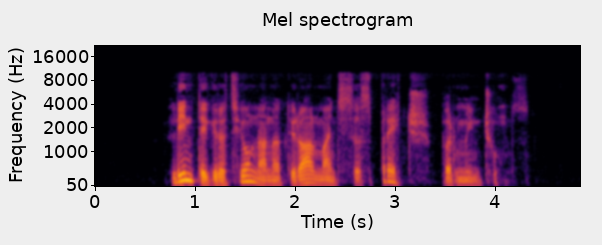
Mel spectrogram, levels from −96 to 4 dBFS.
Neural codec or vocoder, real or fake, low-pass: none; real; 9.9 kHz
